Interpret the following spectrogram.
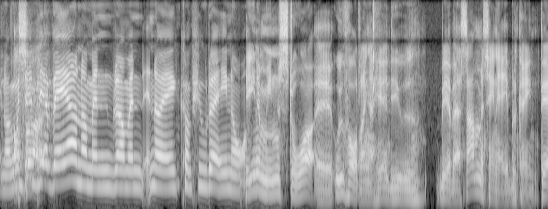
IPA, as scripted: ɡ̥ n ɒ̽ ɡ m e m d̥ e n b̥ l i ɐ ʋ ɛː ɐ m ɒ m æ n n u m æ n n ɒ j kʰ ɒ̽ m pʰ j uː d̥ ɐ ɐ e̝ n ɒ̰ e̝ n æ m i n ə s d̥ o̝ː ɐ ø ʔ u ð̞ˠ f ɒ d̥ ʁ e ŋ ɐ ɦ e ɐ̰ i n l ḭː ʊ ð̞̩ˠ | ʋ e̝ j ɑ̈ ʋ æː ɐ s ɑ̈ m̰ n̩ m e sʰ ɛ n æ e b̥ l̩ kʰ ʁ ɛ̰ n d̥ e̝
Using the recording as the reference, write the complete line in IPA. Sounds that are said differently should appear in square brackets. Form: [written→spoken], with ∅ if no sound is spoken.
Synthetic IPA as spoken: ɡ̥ n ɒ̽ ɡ m e [m→n] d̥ e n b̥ l i ɐ ʋ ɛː ɐ [m→n] ɒ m æ n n [u→ɒ] m æ n n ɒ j kʰ ɒ̽ m pʰ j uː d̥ ɐ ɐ e̝ n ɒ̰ e̝ n æ m i n ə s d̥ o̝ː ɐ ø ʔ u ð̞ˠ f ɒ d̥ ʁ e ŋ ɐ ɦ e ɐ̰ i [n→∅] l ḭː ʊ ð̞̩ˠ | ʋ e̝ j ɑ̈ ʋ æː ɐ s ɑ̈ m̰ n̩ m e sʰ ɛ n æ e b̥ l̩ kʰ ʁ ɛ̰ n d̥ e̝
